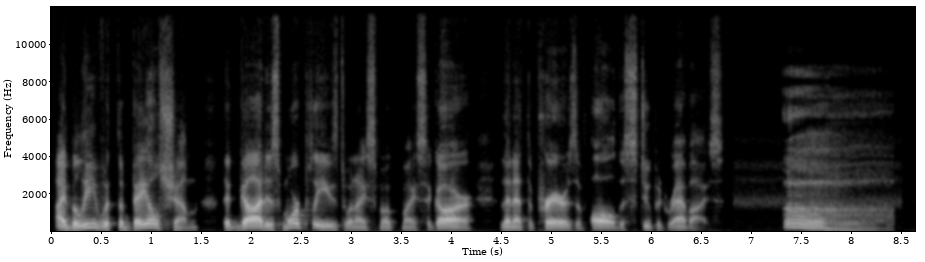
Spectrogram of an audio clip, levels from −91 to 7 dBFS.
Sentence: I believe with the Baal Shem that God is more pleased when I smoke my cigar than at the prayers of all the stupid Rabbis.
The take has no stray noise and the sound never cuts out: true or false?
false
